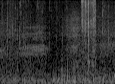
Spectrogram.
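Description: Near silence: faint outdoor ambience, with a few soft crackles about one and a half seconds in.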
